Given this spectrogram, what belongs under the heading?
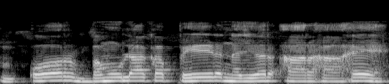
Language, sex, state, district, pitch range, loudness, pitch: Hindi, male, Uttar Pradesh, Lalitpur, 145-170 Hz, -12 LUFS, 155 Hz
